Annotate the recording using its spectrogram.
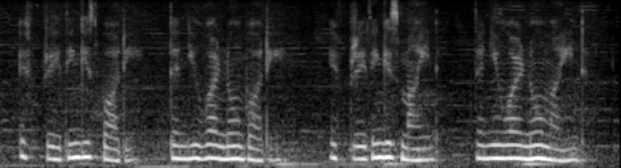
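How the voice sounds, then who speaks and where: Music plays in the background as a woman speaks at a moderate pace. Her fairly high voice is monotone and flat. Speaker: narrator. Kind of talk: guided meditation narration.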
